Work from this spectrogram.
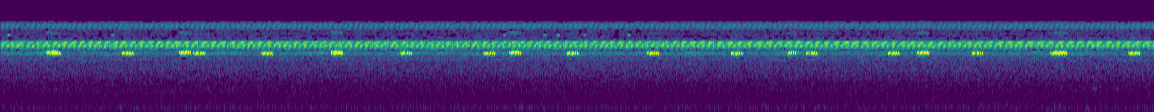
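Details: Crickets chirp on a late-summer night: a steady high trill under short, bright chirps repeated about every second.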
